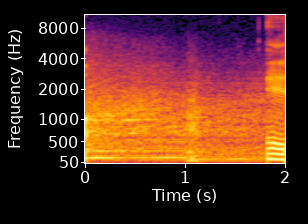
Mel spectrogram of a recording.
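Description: Racing car engines on track, a steady engine note that drops away about halfway through to a quieter drone.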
